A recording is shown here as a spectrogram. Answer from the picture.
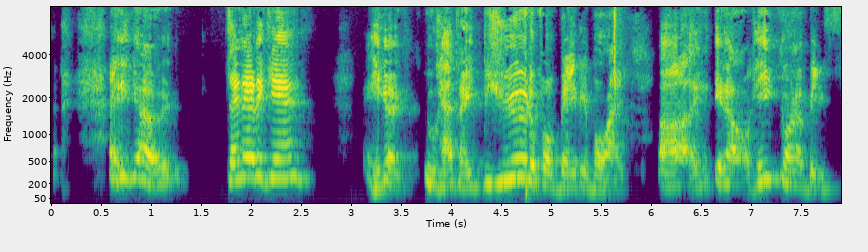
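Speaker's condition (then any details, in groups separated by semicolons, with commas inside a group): Deafness; paralysis on one side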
